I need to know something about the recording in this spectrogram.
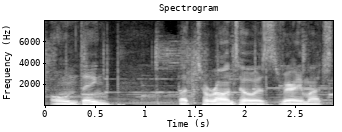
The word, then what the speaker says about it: Toronto: Also, apparently Canadians will say Toronto, whereas Americans say Toronto. But apparently it's like a Canadian accent to say Toronto. I'm from Toronto. They can tell you're American as soon as you say Toronto.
